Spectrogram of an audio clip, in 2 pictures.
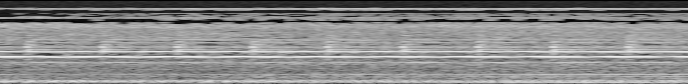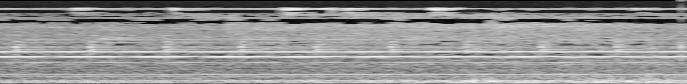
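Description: Railroad crossing warning bells ringing in quick, even strokes over a low rumble that grows louder near the end as a Union Pacific diesel train approaches the crossing.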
